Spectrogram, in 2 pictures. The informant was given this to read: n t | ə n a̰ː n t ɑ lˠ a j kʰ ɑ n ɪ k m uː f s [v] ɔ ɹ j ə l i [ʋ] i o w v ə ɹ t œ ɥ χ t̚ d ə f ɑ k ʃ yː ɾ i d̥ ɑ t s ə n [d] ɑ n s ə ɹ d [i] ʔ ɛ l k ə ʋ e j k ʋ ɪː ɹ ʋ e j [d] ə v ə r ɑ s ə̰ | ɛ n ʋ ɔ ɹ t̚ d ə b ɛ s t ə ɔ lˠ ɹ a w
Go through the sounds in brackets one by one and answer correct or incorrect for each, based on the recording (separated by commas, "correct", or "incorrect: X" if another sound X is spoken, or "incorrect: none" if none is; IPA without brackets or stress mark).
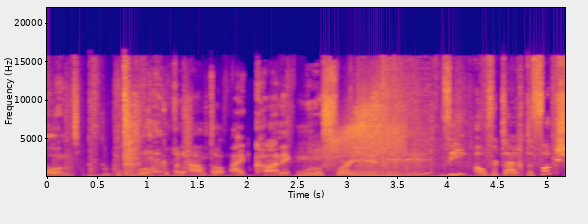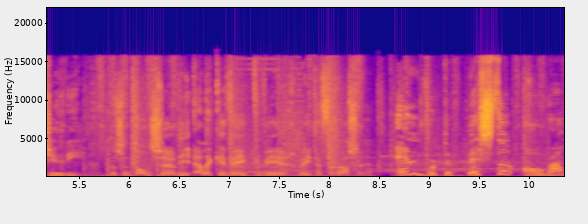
incorrect: f, correct, correct, correct, incorrect: t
